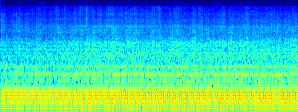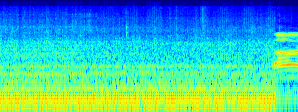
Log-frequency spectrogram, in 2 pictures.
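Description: Steady drone of a fully loaded semi truck engine while driving into the Twin Cities, a loud continuous low rumble with road noise throughout, ending in a brief higher-pitched tonal sweep.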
